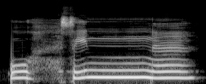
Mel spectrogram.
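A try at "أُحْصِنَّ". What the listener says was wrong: H kecilnya mana? Bunyinya belum duduk. Uhsinna. Jadi kurang detil, kurang duduk pada makhrajnya gitu ya. Kurang terpenuhi nyawanya kalau saya sering bilang.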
